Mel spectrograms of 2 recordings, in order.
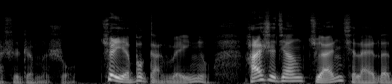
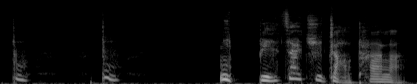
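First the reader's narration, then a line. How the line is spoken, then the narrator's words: Shocked, trembling voice. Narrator (Chinese): 阮星竹脸色大变，颤声地说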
